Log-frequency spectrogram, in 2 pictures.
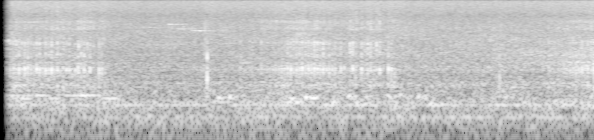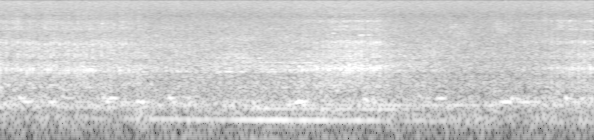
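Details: A sleeping domestic cat snoring indoors: soft, breathy rasping that swells and fades in slow waves, with a low hum through much of the recording and no other clear sounds.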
